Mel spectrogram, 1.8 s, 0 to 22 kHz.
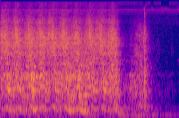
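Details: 1958 Ford F100 with a newly installed fuel pump, regulator and gauge, cranked with the coil off to build fuel pressure and check the carb for leaks: steady rhythmic starter churn for about a second with no firing.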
